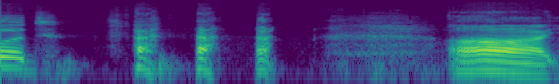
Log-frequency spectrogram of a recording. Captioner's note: laughs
